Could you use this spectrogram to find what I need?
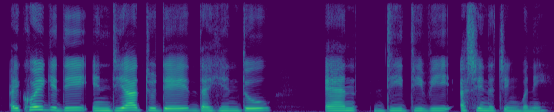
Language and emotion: Manipuri, neutral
